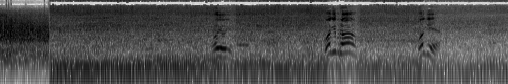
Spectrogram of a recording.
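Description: Motorcycle engines rumble low and steadily nearby.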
